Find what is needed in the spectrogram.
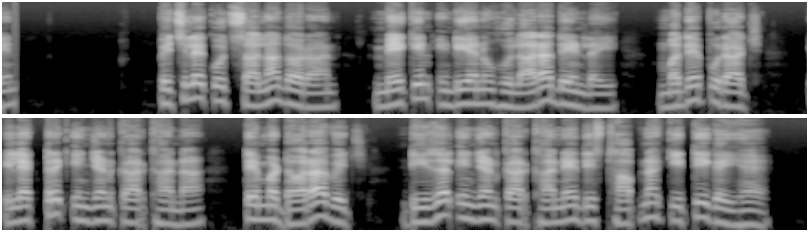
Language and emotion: Punjabi, neutral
